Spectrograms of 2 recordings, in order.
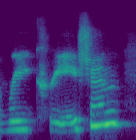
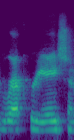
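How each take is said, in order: First: It is split, with 're' said apart. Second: It is said as one ordinary, smooth word. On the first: Creating oneself anew. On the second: Leisure activity.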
